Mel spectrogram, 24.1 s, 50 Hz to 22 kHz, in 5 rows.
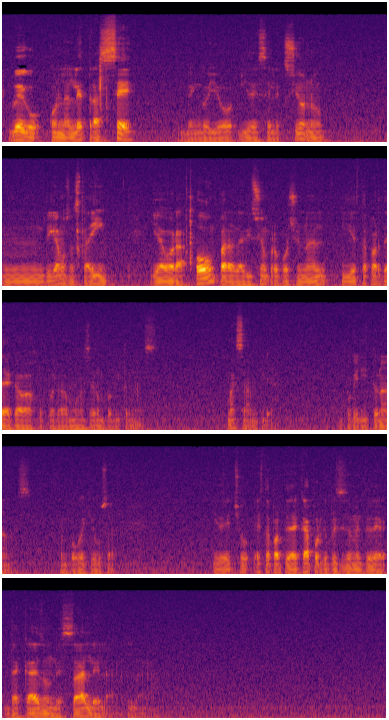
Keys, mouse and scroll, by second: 1.1 c, 1.7-5.5 middle drag, 5.6 Escape, 7.0 o, 9.2-10.4 drag, 10.4-10.7 scroll up 1, 11.4-12.0 scroll down 2, 17.1 right click, 19.8-24.0 drag.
